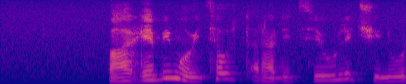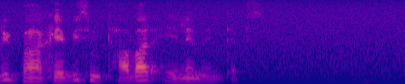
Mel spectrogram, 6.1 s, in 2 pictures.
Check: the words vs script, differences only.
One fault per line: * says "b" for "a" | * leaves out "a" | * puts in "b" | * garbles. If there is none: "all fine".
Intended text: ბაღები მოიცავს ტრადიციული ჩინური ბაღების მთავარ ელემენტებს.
all fine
